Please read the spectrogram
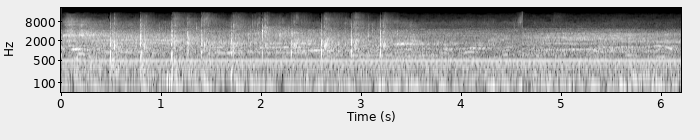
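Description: Indoor soccer arena sound: distant players' voices over a steady two-tone hum, with a quick run of sharp taps over the first three seconds or so.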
